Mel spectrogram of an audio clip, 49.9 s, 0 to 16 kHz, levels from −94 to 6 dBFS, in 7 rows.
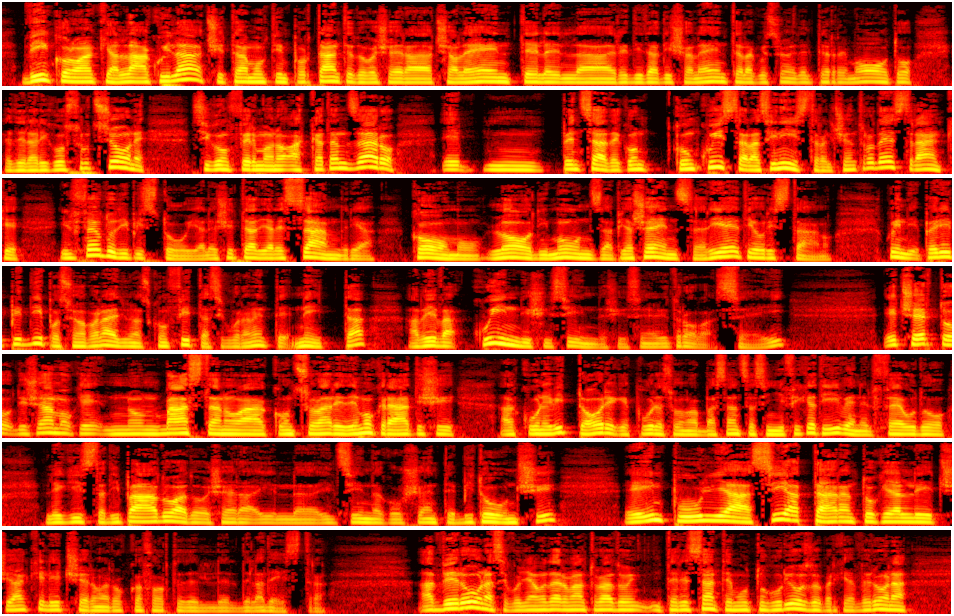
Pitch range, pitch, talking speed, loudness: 120-150 Hz, 130 Hz, 155 wpm, -22 LUFS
